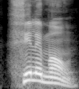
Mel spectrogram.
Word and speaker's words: Filemon: Então, Filemon, alguém disse lá atrás, eu penso que é realmente a pronúncia correta disso.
